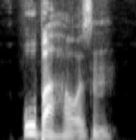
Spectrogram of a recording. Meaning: Oberhausen (an independent city in North Rhine-Westphalia, Germany)
- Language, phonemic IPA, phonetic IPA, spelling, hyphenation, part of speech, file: German, /ˈoːbəʁˌhaʊ̯zən/, [ˈʔoː.bɐˌhaʊ̯.zn̩], Oberhausen, Ober‧hau‧sen, proper noun, De-Oberhausen.ogg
